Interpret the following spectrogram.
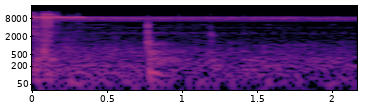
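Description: Light clicks of test leads and a handheld clamp meter being handled: a short cluster of clicks at the start, then a couple of faint ticks. Otherwise quiet.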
